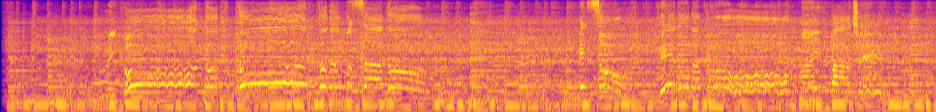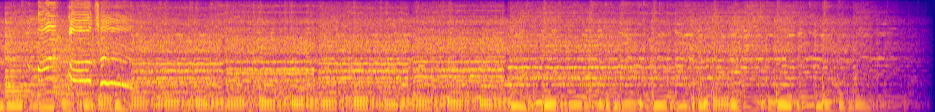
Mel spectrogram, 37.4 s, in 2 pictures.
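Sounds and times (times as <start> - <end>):
song: 0.0 - 37.0.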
